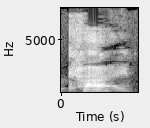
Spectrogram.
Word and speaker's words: chi: But anyway, chi, and that's how it's pronounced, chi, C-H-I, is simply the sum of the observed frequencies minus the expected frequencies squared divided by the expected frequencies.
